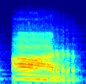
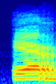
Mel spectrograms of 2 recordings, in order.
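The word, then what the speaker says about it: err: একটা ইংরেজি হচ্ছে আর উচ্চারণ হচ্ছে আর এর নয় ওকে এই আর থেকে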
